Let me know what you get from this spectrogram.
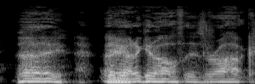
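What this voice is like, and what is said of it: Nicolas Cage impression. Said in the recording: “You got a good impression of Nick Cage.”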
